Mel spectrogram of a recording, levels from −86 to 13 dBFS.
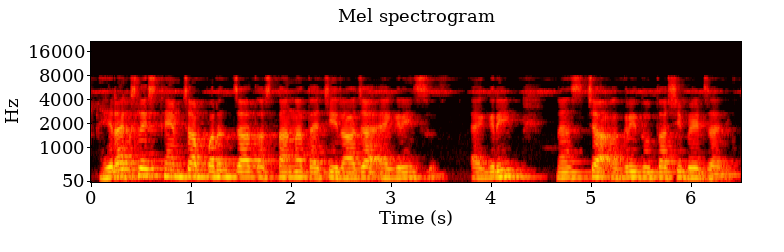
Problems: constant background noise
